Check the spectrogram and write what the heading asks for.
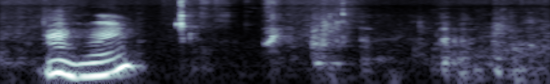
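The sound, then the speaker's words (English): Wet chewing of sticky British black currant chewy Millions candies: soft squelching mouth sounds and small clicks, starting after a short hummed vocal sound, all fairly quiet. “I'm chewing on my toffee, so.”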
